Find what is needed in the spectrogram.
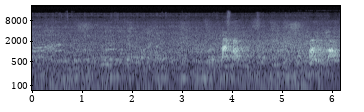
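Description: A dog barking twice, once about four seconds in and again near the end, over steady street noise and distant voices.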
